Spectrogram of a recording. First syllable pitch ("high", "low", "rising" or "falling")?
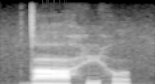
low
